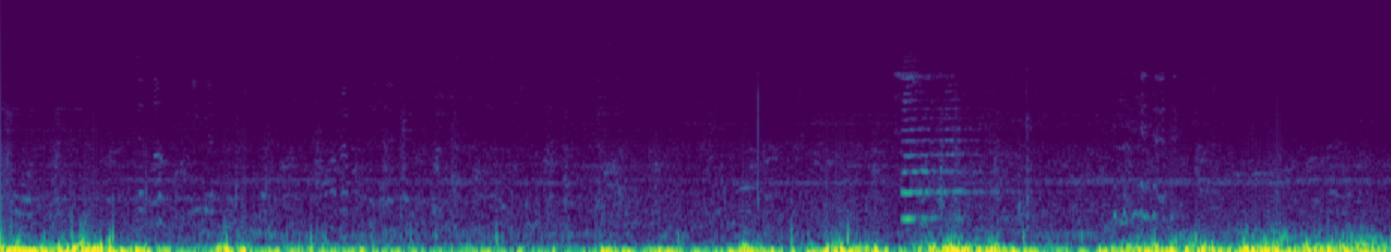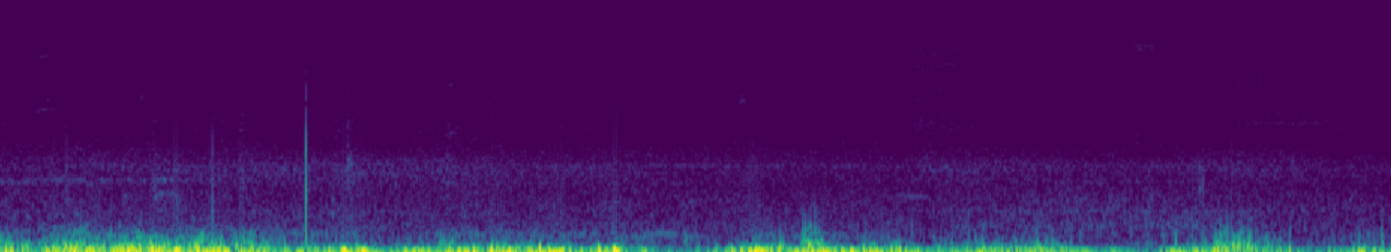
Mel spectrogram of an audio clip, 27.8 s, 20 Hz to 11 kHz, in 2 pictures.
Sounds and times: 0.0s leaving of the train 27.8s

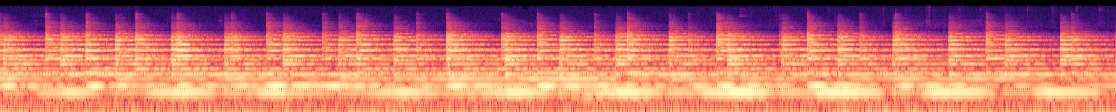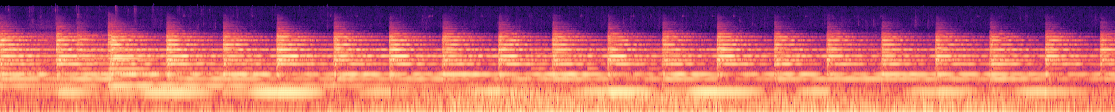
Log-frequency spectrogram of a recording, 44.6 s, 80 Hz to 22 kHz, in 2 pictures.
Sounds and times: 0.0s church bells 44.6s

